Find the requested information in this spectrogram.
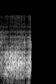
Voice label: pain, combine soldier; hl2

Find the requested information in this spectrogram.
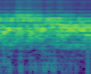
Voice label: throw grenade, combine soldier; hl2b

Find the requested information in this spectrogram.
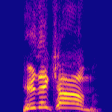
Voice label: alert antlions, male; hl2; ep1

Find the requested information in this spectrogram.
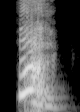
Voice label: shock, male

